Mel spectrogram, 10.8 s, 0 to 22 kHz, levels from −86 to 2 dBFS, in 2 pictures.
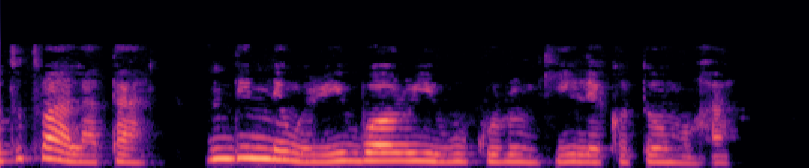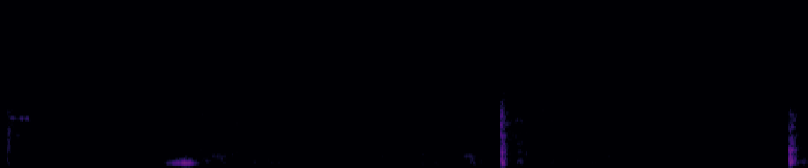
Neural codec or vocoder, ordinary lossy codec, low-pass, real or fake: none; MP3, 32 kbps; 7.2 kHz; real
